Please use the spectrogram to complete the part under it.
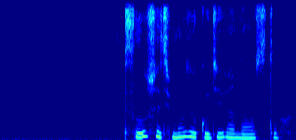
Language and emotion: Russian, sad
